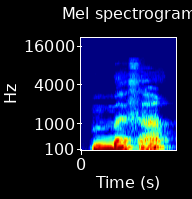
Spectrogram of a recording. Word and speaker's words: mother: So TH in month is pronounced th, and TH in mother is pronounced v. It is voiced.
